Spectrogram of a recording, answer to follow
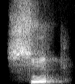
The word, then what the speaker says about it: surp: Surp, that ends with an unaspirated P.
